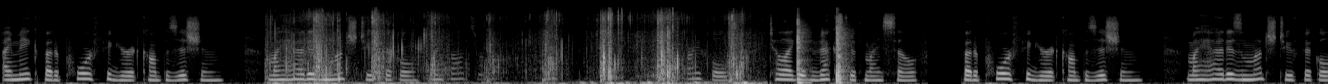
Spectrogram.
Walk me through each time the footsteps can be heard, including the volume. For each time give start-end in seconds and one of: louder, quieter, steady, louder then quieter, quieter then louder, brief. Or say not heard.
2.6-8.6 quieter then louder.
